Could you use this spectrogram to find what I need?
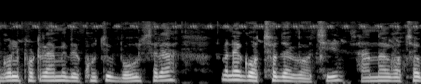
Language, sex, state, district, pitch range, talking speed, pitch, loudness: Odia, male, Odisha, Malkangiri, 165-185 Hz, 200 wpm, 180 Hz, -18 LUFS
